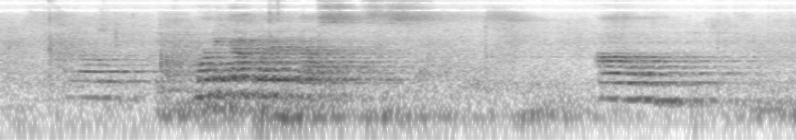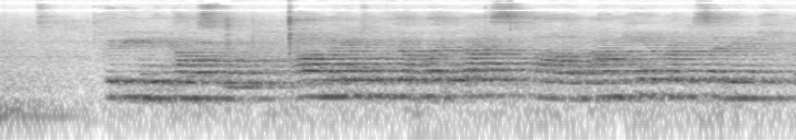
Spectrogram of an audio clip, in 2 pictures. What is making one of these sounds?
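A young woman speaks calmly into a microphone, with pauses.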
